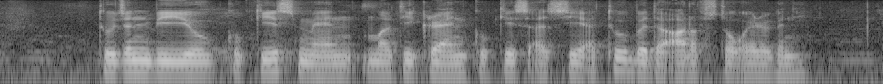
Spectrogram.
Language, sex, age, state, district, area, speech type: Manipuri, male, 18-30, Manipur, Chandel, rural, read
